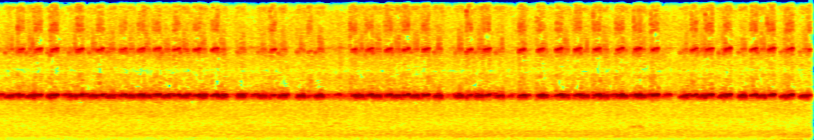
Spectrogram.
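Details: Field cricket (Gryllus campestris) singing: a continuous, high, shrill chirring made of rapid pulses, steady and unbroken for the whole stretch, with faint rustling background.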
